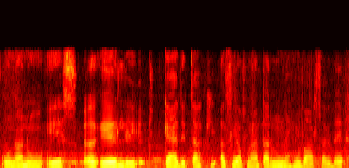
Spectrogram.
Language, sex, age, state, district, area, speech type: Punjabi, female, 18-30, Punjab, Fatehgarh Sahib, rural, spontaneous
